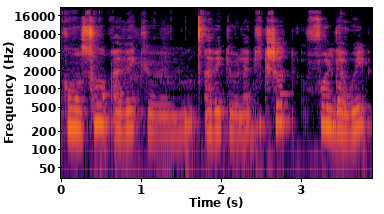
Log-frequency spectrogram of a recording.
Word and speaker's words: Foldaway: Alors, commençons avec la Big Shot Fold Away. Je vous prononce ça à la française, hein.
